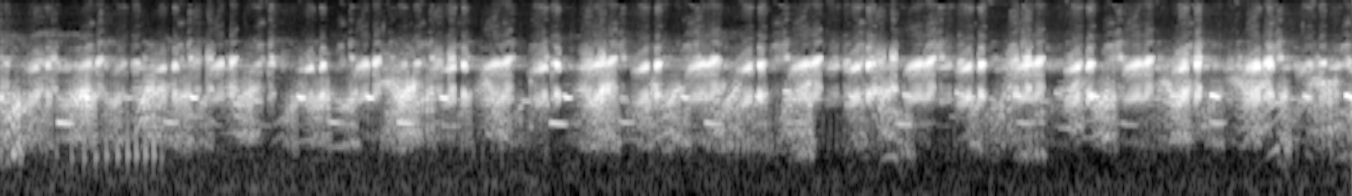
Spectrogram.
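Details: A thick chorus of croaking frogs, quick pulsed rattles overlapping in surges with short dips, and small whistled notes repeating through the din.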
